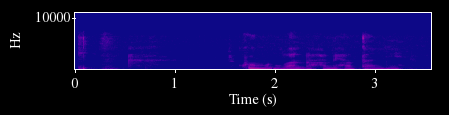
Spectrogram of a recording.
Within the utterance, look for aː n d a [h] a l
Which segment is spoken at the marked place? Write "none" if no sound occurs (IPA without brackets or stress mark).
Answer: h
